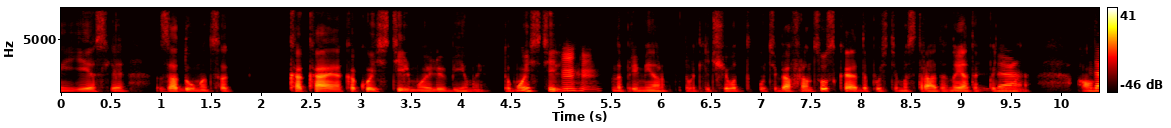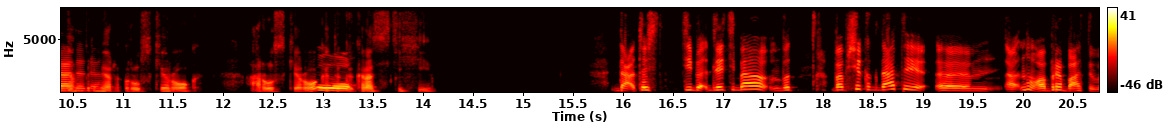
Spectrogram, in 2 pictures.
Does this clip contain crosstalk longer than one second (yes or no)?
no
